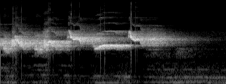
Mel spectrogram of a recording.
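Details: Loud continuous warbled phrase from a caged orange-headed thrush, rich slurred whistles with shifting pitch, fading out after about two seconds.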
